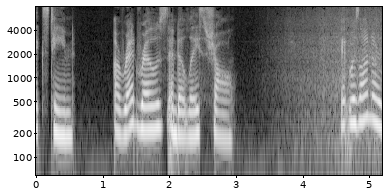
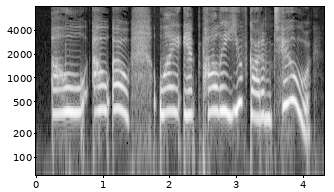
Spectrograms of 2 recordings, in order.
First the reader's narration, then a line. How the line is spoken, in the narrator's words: She cried rapturously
